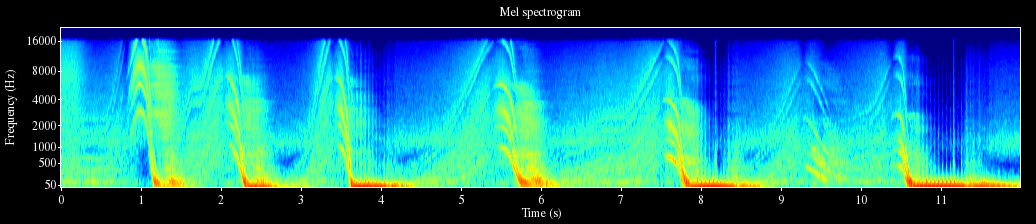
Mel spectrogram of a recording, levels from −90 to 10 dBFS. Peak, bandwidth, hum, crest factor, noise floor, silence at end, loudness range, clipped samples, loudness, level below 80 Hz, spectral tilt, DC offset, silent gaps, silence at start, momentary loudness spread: -4 dBFS; 16.5 kHz; none; 14 dB; -37 dBFS; 0 s; 3 LU; under 0.1%; -24 LUFS; -24 dBFS; -4.5 dB/octave; under 0.1%; none; 0 s; 17 LU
